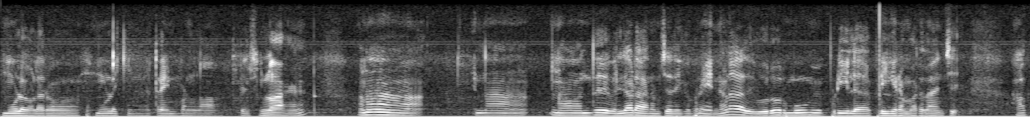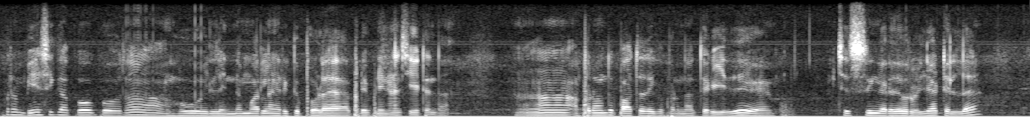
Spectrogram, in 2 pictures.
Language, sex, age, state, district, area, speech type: Tamil, male, 18-30, Tamil Nadu, Perambalur, urban, spontaneous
